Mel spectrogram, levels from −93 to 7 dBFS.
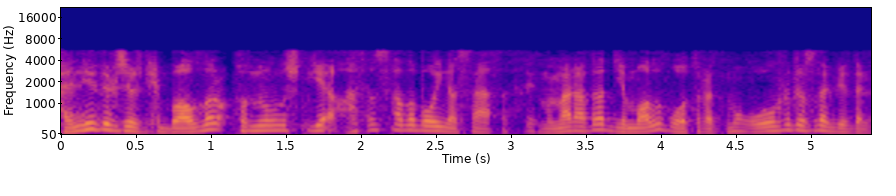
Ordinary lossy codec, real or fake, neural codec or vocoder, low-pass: none; fake; codec, 16 kHz in and 24 kHz out, 0.6 kbps, FocalCodec, streaming, 4096 codes; 5.4 kHz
